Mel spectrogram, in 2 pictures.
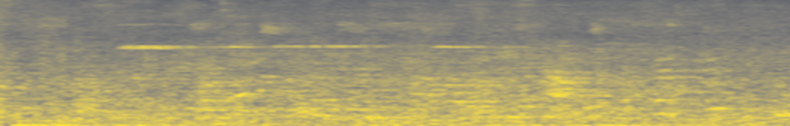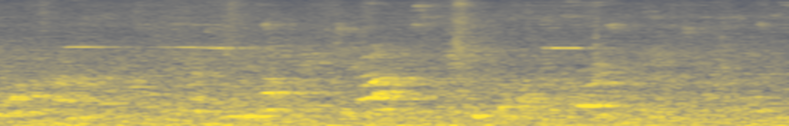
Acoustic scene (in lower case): subway station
